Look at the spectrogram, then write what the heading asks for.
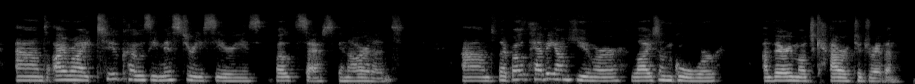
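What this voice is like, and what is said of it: Irish accent. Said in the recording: “I am Irish, as you might hear from my accent”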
